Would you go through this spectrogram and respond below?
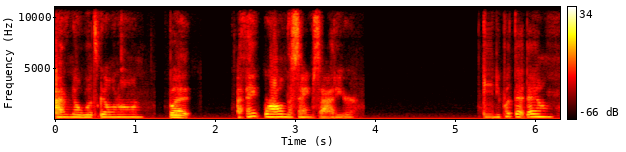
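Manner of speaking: soft, barely voiced whisper. Coming to her senses, she asks someone holding a blade to put it down, whispering. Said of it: "And she just whispers".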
